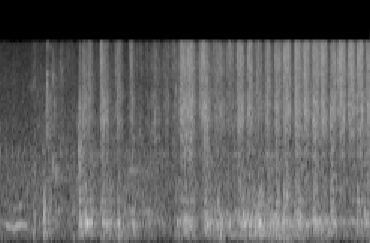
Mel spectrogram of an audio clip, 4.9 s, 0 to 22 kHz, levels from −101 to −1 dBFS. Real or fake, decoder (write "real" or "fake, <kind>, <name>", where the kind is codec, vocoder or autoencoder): fake, vocoder, BigVGAN v2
